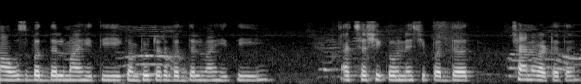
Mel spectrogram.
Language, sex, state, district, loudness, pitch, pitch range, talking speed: Marathi, female, Maharashtra, Gondia, -16 LUFS, 200 Hz, 195-205 Hz, 125 wpm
